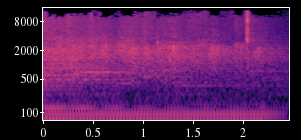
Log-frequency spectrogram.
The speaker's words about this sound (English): Give the Lord a mighty clap and a shout of hooray. Hallelujah.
